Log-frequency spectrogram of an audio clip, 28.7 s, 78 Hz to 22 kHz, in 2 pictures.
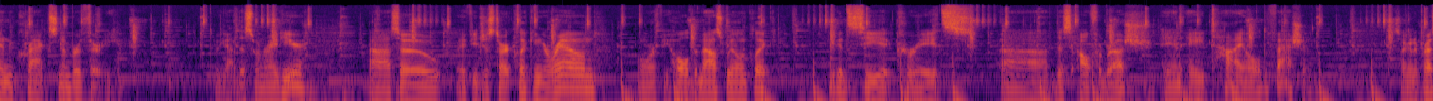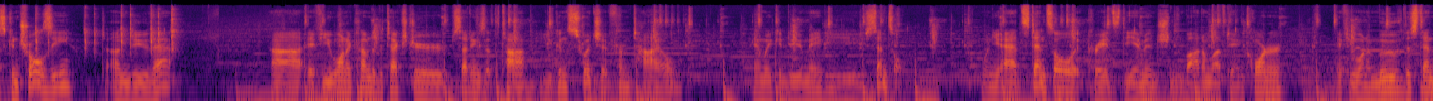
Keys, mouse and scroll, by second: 4.8 click, 5.3 click, 5.7 click, 6.5 click, 14.6 ctrl+z, 15.1 ctrl+z, 18.6-23.6 drag.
